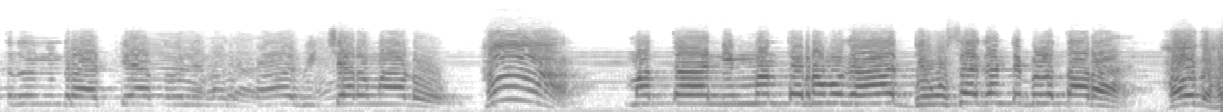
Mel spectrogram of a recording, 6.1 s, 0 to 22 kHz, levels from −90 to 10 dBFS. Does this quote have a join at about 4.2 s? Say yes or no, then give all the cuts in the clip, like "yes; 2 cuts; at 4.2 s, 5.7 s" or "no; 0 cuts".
no; 1 cut; at 1.2 s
